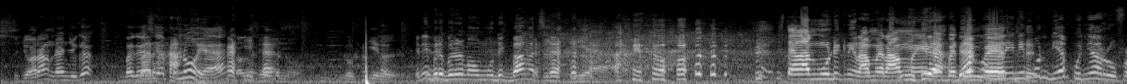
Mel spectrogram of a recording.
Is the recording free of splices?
yes; 0 cuts

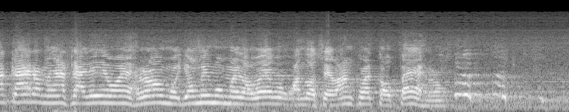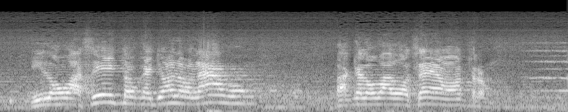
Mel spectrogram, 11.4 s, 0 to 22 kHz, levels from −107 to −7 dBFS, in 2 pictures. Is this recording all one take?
no; 1 cut; at 7.5 s

